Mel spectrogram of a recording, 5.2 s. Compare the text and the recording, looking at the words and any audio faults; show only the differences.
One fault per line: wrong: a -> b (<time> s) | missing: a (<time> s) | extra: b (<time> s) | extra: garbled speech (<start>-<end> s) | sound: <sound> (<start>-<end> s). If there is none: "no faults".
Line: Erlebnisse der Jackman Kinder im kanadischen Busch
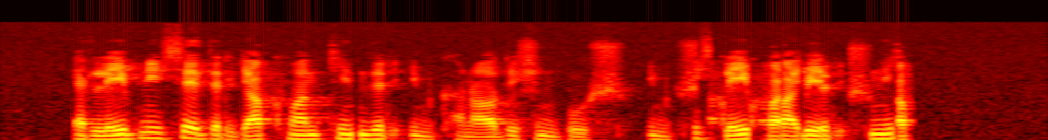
sound: dropout (1.8-1.8 s)
extra: garbled speech (3.2-4.6 s)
